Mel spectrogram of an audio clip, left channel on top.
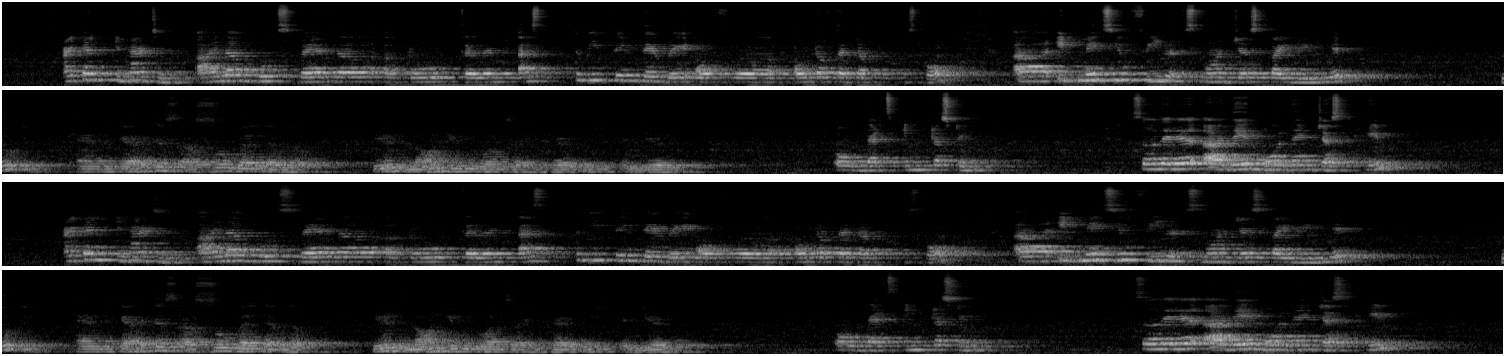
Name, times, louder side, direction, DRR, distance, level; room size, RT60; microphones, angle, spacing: voice 1, 0.6-5.3 5.7-8.7 9.2-9.4 10.1-13.4 23.3-24.8 26.4-28.4 28.7-28.9, left 2 dB, 90° left, 3 dB, 0.5 m, -29 dB
voice 2, 15.0-15.4 15.7-18.0 18.7-21.8, right 1 dB, 30° right, -4 dB, 0.4 m, -34 dB
3.1 x 2.4 x 3.1 m, 1.5 s
head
